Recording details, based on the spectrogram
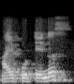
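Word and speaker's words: hypotenuse: हाइपोटस ना हाइपोटेनस बोलते हैं हाइपोटेनस।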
